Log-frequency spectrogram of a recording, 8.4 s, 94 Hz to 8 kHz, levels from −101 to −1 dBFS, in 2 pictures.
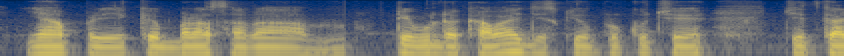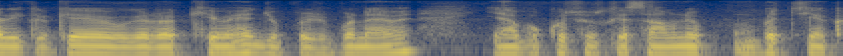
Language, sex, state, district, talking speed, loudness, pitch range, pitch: Maithili, male, Bihar, Supaul, 185 wpm, -22 LUFS, 100-105 Hz, 105 Hz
